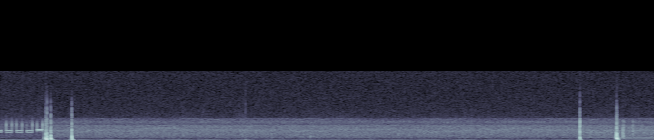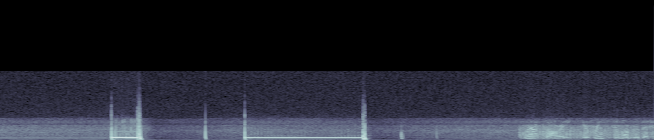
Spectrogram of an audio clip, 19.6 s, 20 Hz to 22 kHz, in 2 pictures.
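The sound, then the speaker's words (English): Telephone line hiss broken by sharp mechanical switching clicks, then bursts of steady special information tones from the Norfolk centralized intercept reached via Forest Hills, followed by the start of a recorded voice announcing a disconnected number. “here's Norfolk Centralized Intercept via Forest Hills, Norfolk Foray, 8048, to a step with the SS Tones”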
